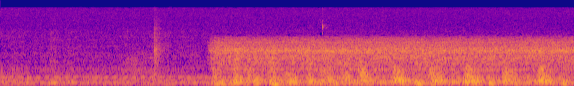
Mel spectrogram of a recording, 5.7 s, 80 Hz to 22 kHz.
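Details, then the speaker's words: Fetal heartbeat on ultrasound at 8 weeks 2 days in an IVF twin pregnancy: rapid rhythmic whooshing pulses at about 167 per minute. "it's a sound that's not going to stop for at least 100 years from now"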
